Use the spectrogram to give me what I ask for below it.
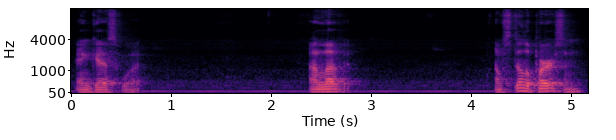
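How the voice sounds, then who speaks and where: A man and combat veteran talking casually to viewers, earnest and halting, with many ums and restarts that give way to emphatic, persuasive pushes. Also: on the low side, very animated, roomy sound. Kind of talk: casual direct-to-camera talk.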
